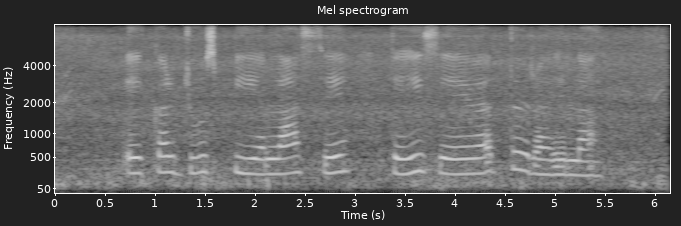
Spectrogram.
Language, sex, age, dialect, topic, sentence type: Bhojpuri, female, 18-24, Northern, agriculture, statement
